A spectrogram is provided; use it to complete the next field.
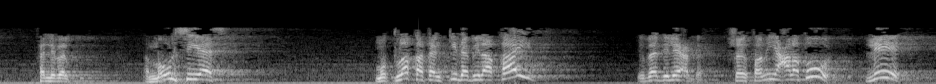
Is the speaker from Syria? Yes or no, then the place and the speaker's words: no; Egypt; إنما احنا عندنا في مصر لما عملوا الدستور قالوا مصر دولة إسلامية،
